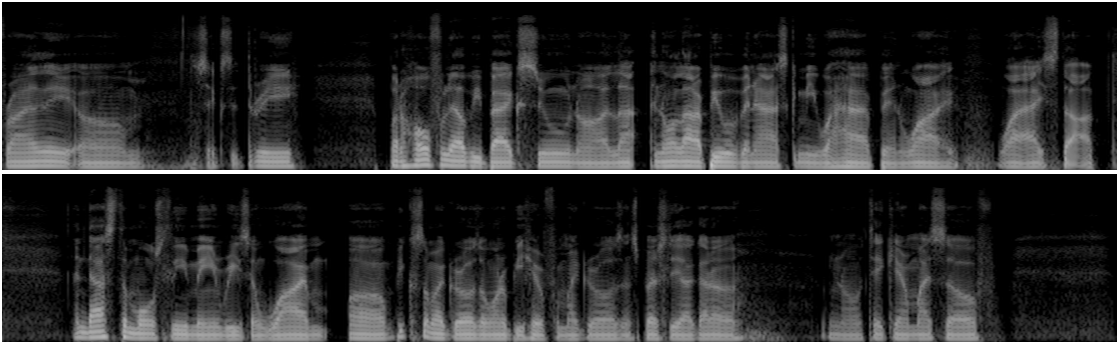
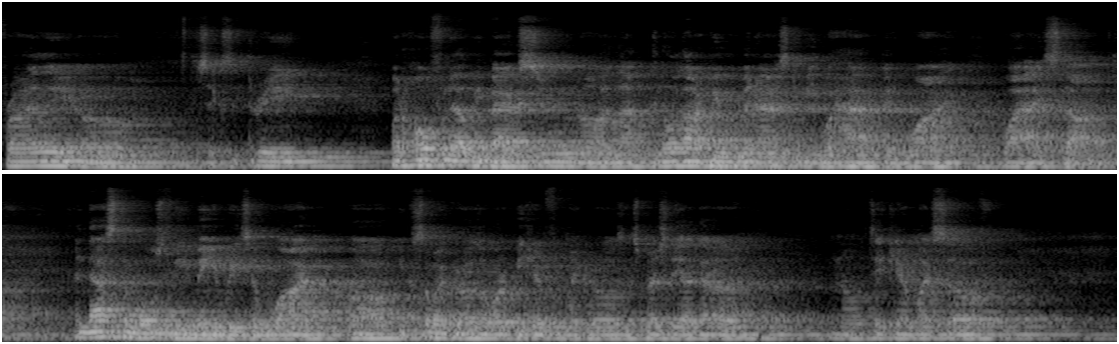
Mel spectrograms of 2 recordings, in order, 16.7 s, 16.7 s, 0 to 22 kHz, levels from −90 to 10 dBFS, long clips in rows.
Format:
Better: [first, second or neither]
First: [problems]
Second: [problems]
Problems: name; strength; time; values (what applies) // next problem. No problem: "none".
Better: first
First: none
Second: off-mic speech; far // room echo; noticeable; dies away in 2 s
